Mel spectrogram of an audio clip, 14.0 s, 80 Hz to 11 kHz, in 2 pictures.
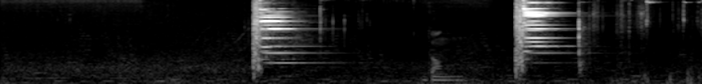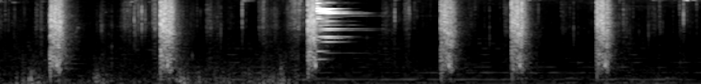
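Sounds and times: steel target ringing: 2.5s - 3.6s, 5.1s - 6.2s, 10.1s - 10.8s
pistol shots: 7.5s - 7.8s, 8.6s - 8.9s, 11.4s - 13.4s.

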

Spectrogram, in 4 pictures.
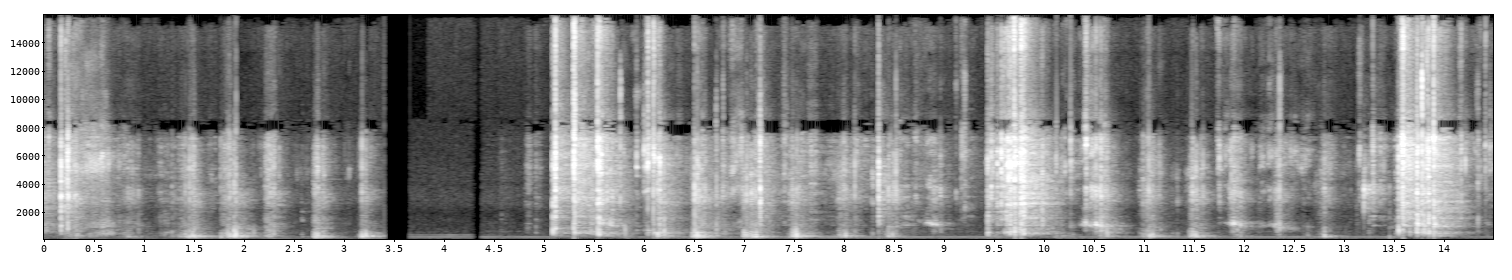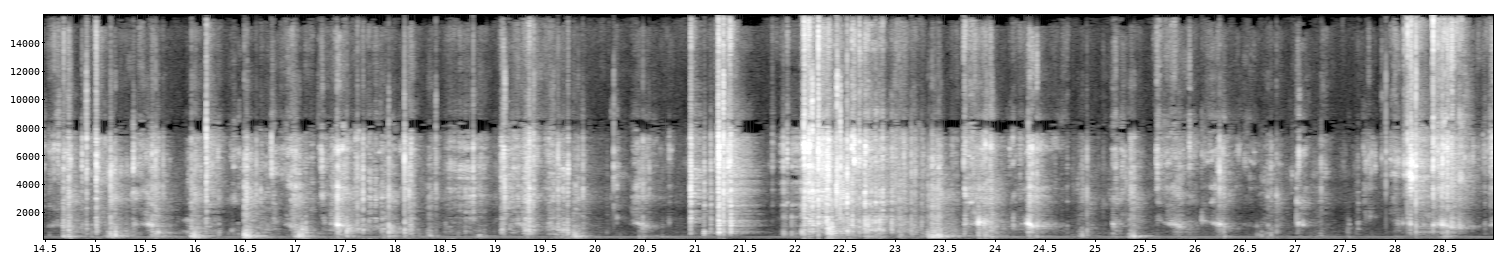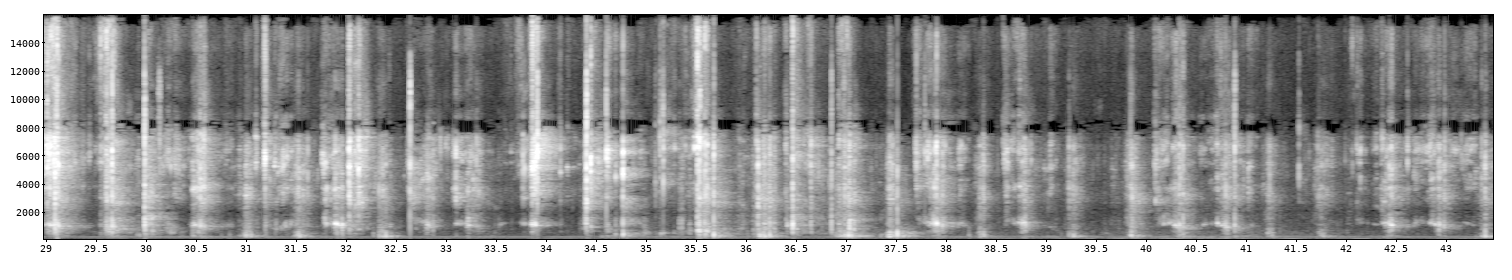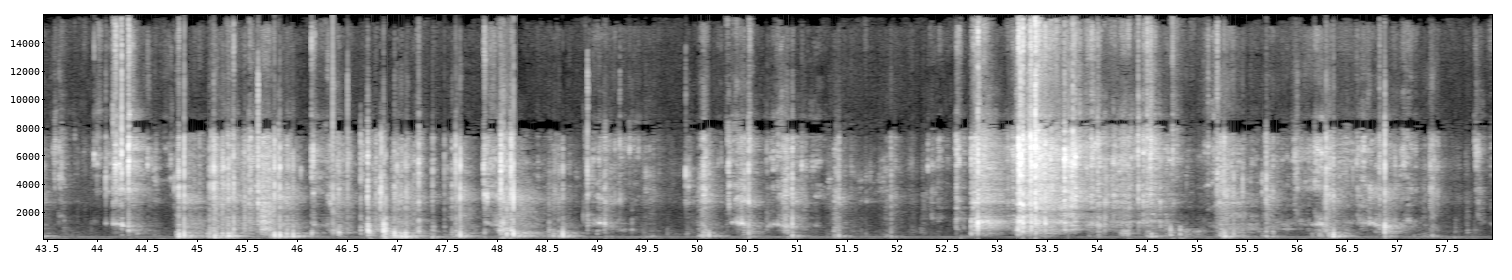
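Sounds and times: ice being crunched by chewing: 5.1s - 57.9s.

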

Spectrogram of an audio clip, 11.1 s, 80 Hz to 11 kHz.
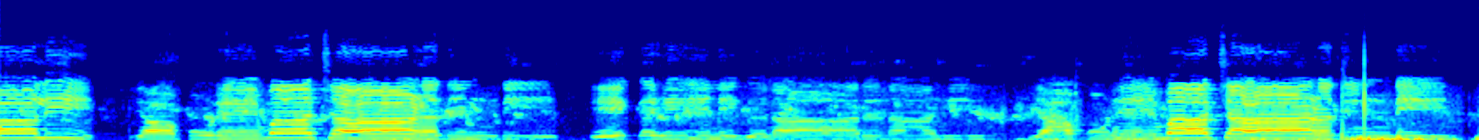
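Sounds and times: woman singing slow melody: 0.0s - 11.0s.

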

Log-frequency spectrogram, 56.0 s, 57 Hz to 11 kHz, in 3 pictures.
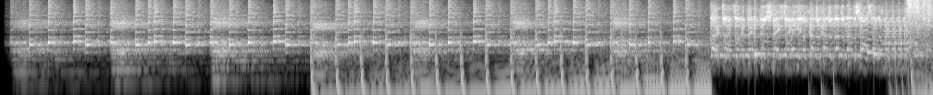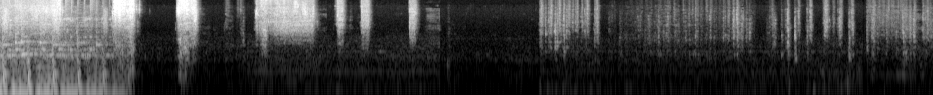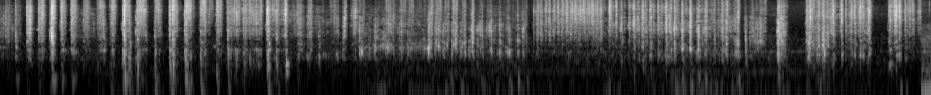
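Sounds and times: brush scrubbing plastic: 17.7s - 21.5s, 29.4s - 55.9s
foam sprayer hissing: 20.9s - 21.5s.

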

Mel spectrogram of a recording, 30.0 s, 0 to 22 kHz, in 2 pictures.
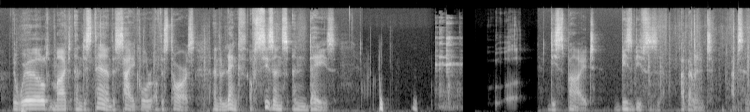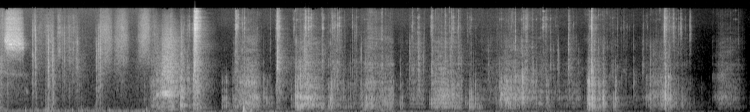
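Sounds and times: small objects scraping on wooden desk: 17.4s - 18.8s, 19.4s - 30.0s.

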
